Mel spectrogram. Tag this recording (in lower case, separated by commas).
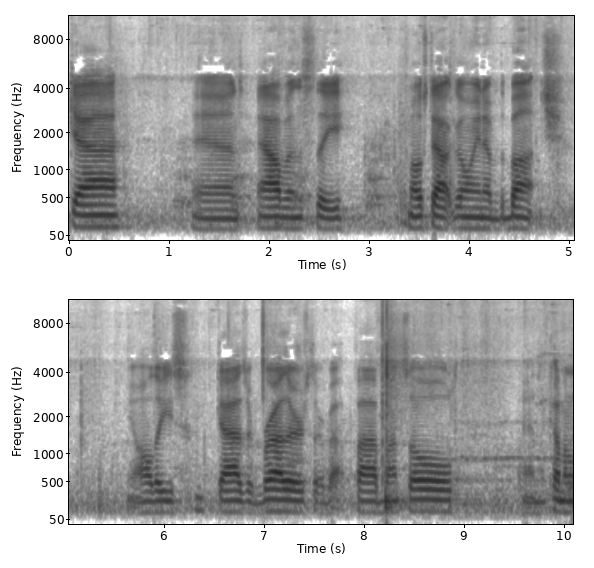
animal, pets, speech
